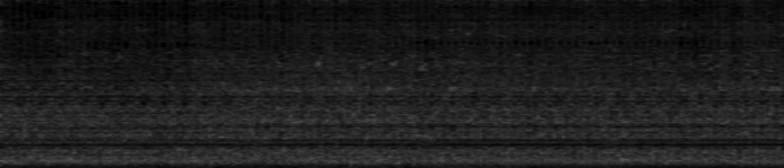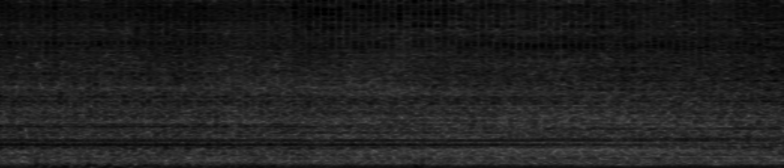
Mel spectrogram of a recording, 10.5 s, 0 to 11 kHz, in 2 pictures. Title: Ford Focus 2015 Ticking/Clicking Sound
